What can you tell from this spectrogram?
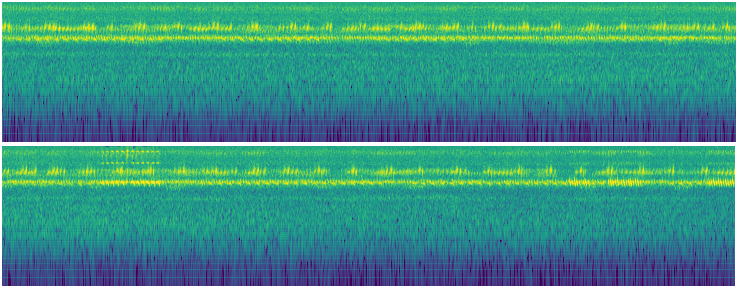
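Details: Outdoors at night, crickets produce an unbroken high ringing trill with rapid pulsed chirps layered above, the chorus steady throughout apart from a few sharper, louder bursts in the second half.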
